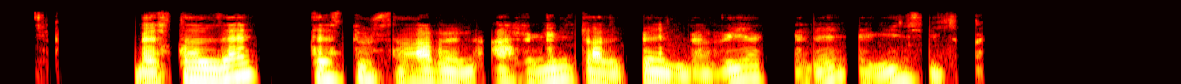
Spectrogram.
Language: Basque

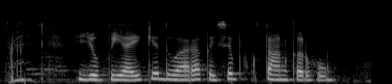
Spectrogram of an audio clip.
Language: Chhattisgarhi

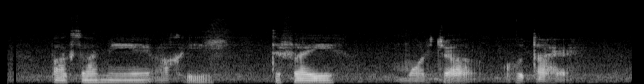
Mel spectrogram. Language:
Urdu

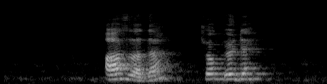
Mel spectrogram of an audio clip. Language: Turkish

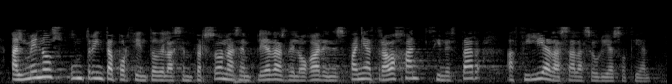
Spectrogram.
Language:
Spanish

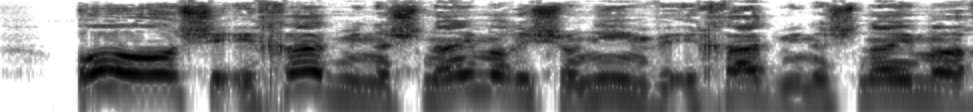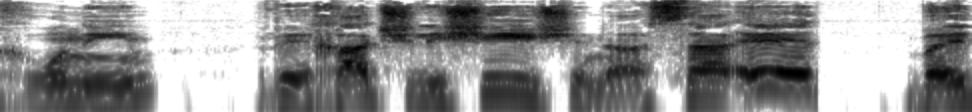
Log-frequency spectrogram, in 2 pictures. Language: Hebrew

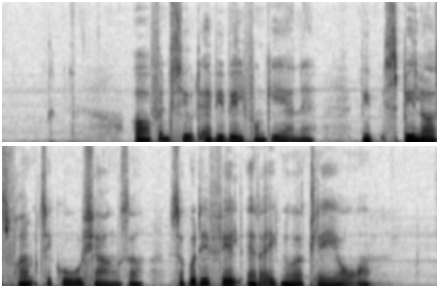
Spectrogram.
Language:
Danish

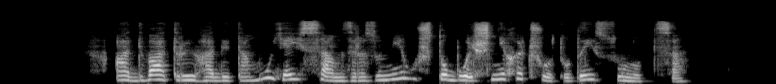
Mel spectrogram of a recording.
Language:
Belarusian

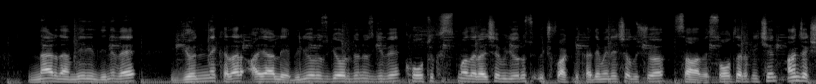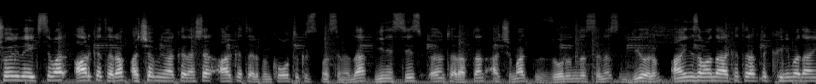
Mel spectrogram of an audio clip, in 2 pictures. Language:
Turkish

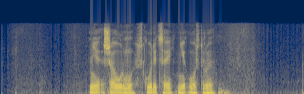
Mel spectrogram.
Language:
Russian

